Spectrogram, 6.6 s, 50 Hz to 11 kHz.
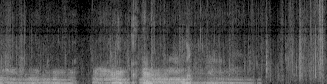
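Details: Alaskan Malamute puppies, 18 to 25 days old, making drawn-out tonal grumbling growls in several bursts of one to two seconds each, with short pauses and a softer, fading stretch near the end.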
